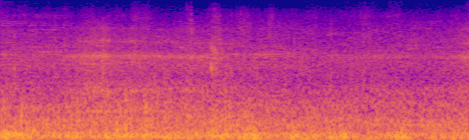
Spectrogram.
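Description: Wind buffeting an unshielded camera microphone: an irregular, gusty low rumble.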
